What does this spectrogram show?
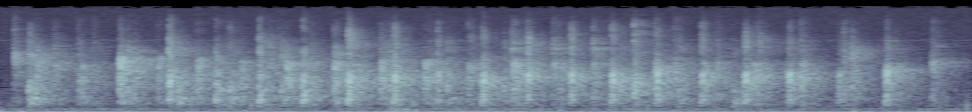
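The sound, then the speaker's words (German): The live audience of the radio show Neues aus der Literaturstadt Düsseldorf claps steadily for about six seconds after a poetry reading, a dense patter of many hands at an even, moderate loudness, with no voices over it. “Ja, das ist bestimmt dem Publikum auch nochmal einen Applaus wert.”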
